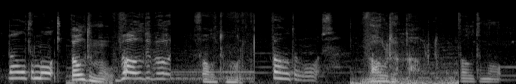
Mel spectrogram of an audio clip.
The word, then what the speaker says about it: Voldemort: The true pronunciation drops the T at the end of the name in true French fashion for the pronunciation of Voldemort.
